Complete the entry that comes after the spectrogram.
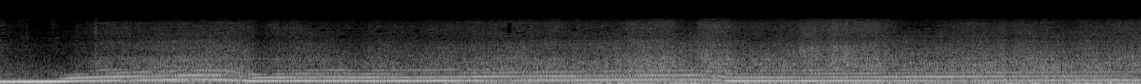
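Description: Volkswagen Passat 2.5 V6 TDI diesel engine with a straight-through exhaust and the catalytic converter cut out, heard from inside the car as it accelerates. The engine note climbs and drops at an upshift about two seconds in. It climbs slowly again, drops at a second upshift about seven seconds in, then climbs once more.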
